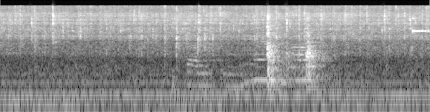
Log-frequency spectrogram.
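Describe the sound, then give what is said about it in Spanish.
Meat sizzling in a preheated frying pan with a little oil, a steady soft hiss of frying with a few brief stirring clinks near the middle, with no talking. “Vamos a echar la carne en el otro sartén precaliente también, otro poquito de aceite”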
